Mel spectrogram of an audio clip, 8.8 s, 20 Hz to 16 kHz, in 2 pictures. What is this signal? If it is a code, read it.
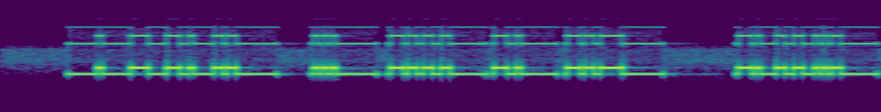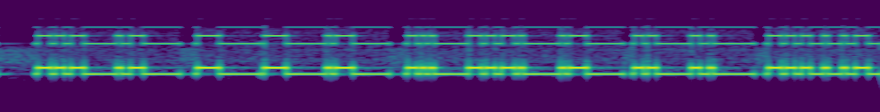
TTY/TDD text telephone tones (45.45 baud Baudot), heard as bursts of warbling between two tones, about 400 Hz shift, 1600 Hz centre. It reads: ONLY IN THIS MATTER HELP …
